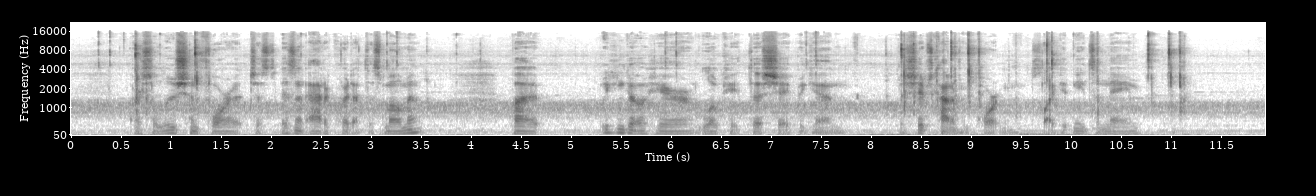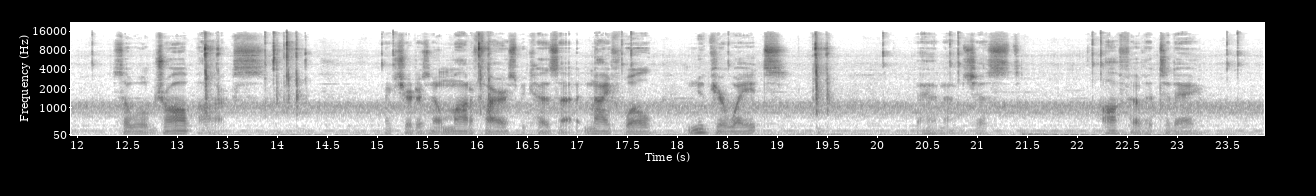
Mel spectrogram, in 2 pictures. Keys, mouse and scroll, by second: 0.2 click, 0.6 Escape, 0.9 middle click, 1.2 a, 1.4-2.3 scroll up 2, 2.3-3.8 middle drag, 3.1 click, 5.1-5.9 scroll down 1, 5.9 click, 6.0 click, 6.4-7.3 scroll down 1, 7.3 click, 8.8 KP_4, 9.0 KP_7, 10.0 shift+middle click, 10.2-10.7 shift+scroll up 3, 10.9 alt+w, 12.1-14.0 drag, 13.2 Escape, 14.0 ctrl+`, 15.0 click, 15.2 ctrl+`, 16.0 Escape, 17.4 click, 18.8-19.3 drag, 22.1 click, 23.5 click.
